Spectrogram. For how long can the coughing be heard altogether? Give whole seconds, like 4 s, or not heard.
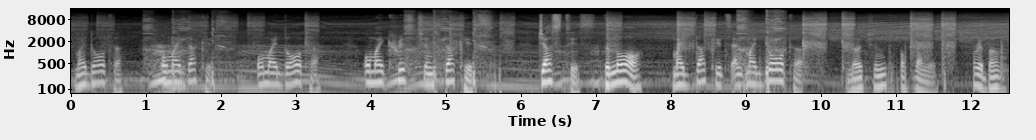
4 s.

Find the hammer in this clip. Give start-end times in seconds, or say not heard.
not heard.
